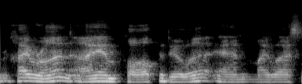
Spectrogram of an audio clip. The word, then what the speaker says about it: Pedulla: Well, it's an Italian name, and supposedly the original name had an accent at the end, which made the last syllable really should have been the accent. So Pedulla? Yeah, but we don't say it that way, and it just got anglicized, I guess.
